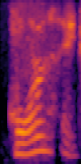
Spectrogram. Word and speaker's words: Horne: Horn, HORNE.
